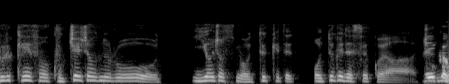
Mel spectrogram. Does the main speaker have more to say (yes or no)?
no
